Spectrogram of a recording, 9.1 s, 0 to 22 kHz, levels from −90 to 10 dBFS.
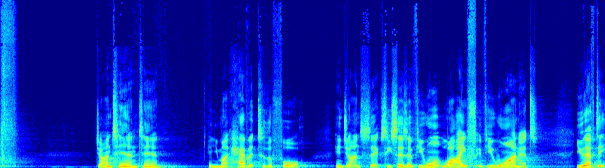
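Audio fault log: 1.58–3.16 s, sudden gain jump: speech and background noise rise together by about 6 dB, then fall back abruptly, likely from a digital gain change applied without a ramp.
5.20–5.76 s, sudden gain jump: level and noise floor drop by about 7 dB and recover just before "he says", likely an unramped gain step.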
